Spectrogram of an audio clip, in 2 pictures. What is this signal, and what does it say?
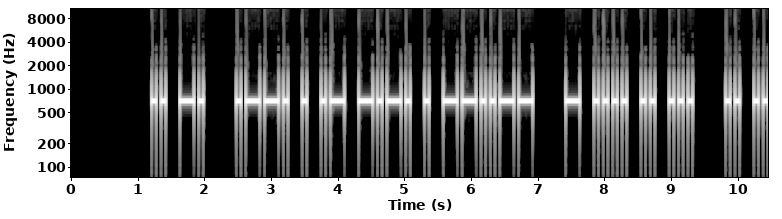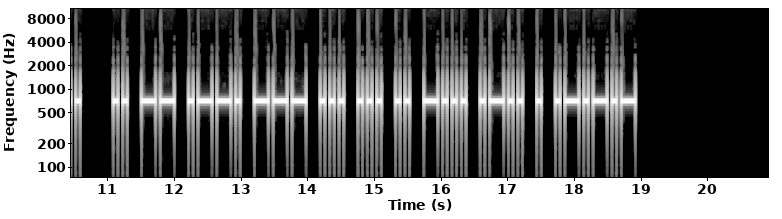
Morse code, heard as a keyed tone, about 17 wpm, 700 Hz. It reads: IN PEACE, THIS IS IMPOSSIBLE.
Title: Sentences from Top 1500 Words 17wpm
